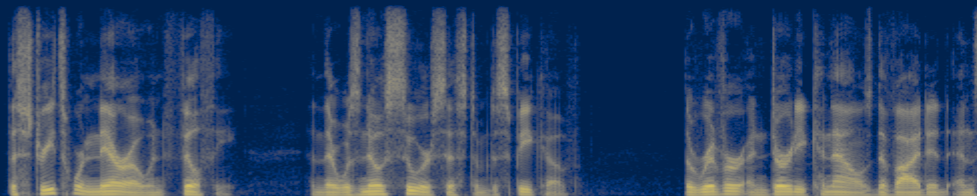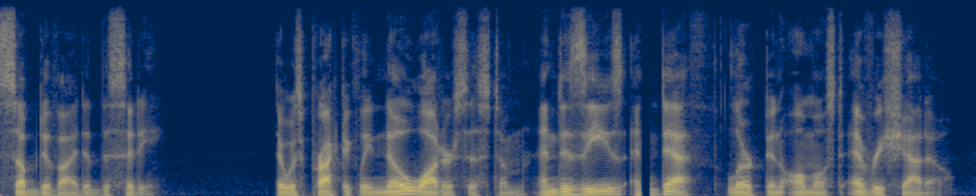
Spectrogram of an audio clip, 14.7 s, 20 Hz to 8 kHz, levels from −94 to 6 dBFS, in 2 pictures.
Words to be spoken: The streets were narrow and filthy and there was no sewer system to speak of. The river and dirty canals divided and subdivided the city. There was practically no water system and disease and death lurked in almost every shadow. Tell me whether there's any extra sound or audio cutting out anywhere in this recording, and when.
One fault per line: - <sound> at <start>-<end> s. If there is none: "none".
- dropout at 12.1-12.2 s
